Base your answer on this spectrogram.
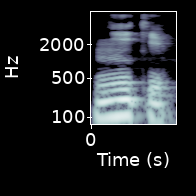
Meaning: nominative/accusative plural of ник (nik)
- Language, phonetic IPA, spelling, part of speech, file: Russian, [ˈnʲikʲɪ], ники, noun, Ru-ники.ogg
